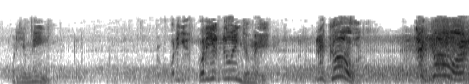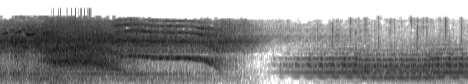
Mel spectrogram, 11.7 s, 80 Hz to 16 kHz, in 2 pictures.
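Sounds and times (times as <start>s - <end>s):
high tonal drone: 0.0s - 11.7s
speech: 0.2s - 0.8s, 2.1s - 6.7s
woman screaming: 6.3s - 8.8s.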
